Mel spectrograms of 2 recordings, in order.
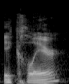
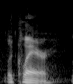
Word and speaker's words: Leclerc: You said his last name is Eclair? – Leclerc. – Leclerc. – Not like Eclair, like the French thing, but Leclerc.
